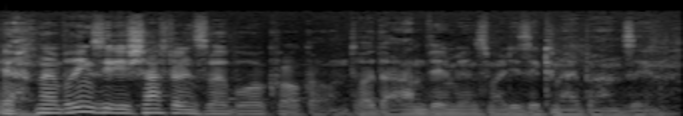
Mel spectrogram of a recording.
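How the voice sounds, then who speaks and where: An actor playing a composed, authoritative chief inspector with a measured, drily ironic manner in a 1960s radio crime play. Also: male voice, low-pitched, a little hiss or hum. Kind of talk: 1960s German radio crime drama acting.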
